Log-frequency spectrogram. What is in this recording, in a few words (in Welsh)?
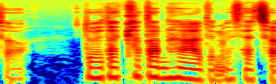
"cadarnhad", Welsh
